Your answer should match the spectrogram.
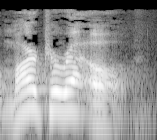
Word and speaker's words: martureo: The verb martureo. M-A-R-T-U-R-E, long O, martyreo.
